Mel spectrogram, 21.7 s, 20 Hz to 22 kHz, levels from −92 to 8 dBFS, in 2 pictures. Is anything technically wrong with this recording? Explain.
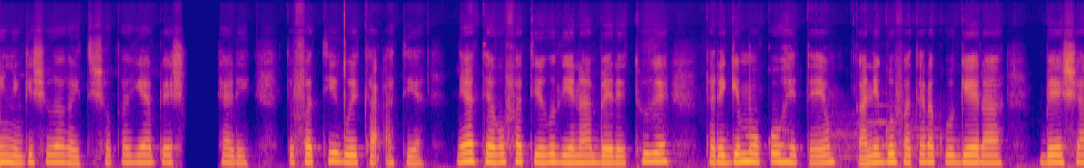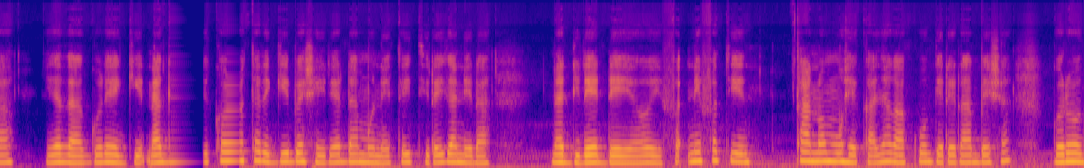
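Yes. At 1.81 to 2.21 s and 12.55 to 12.90 s the speech stalls into a fading continuation of the last sound. In the first it falls silent for about 0.3 s, and then the speech carries on from where it stopped. These are call audio freezes, likely from delayed packets draining the jitter buffer.

From 8.09 to 9.96 s the speech sounds hurried at unchanged pitch, running 118% fast. It does so again from 18.92 to 19.57 s at 112%, just before "ga kuongerera". This is jitter buffer speed-up, with the receiver trimming pitch periods, roughly 0.3 s and 0.1 s in total, to shrink its delay.

At 13.12 to 13.26 s a brief fading continuation of the last sound covers a jump, with about 120 ms of speech gone. This is a burst of packet loss, and the receiver's concealment stretched the last sound over the gap.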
